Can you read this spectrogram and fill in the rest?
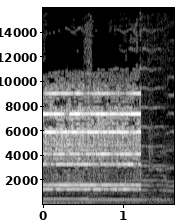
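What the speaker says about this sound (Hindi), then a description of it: "तभी फोन आता है।" A telephone rings in a Hindi family drama, a loud electronic ringtone holding steady for just over a second before cutting off abruptly, leaving a quieter tonal tail behind it.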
